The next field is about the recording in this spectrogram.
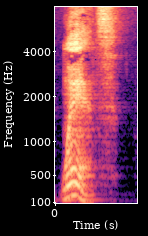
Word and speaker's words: Wance: Yes, as Gooby puts it, Wance rhymes with pants.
